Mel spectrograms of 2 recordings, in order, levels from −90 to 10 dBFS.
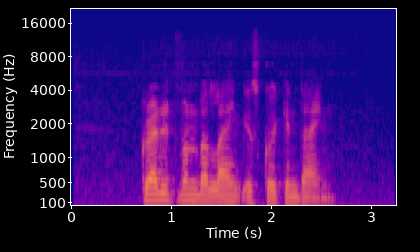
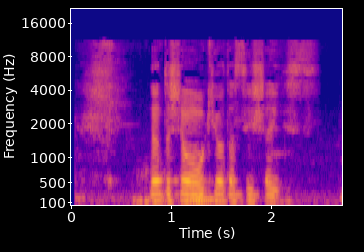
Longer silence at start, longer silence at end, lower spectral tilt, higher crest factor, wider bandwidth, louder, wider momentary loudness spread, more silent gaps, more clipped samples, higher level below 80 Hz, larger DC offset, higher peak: first, 0.7 s vs 0.05 s; first, 0.65 s vs 0.3 s; first, -7.5 dB/octave vs -5 dB/octave; about the same, 20 dB vs 18 dB; first, 13.5 kHz vs 11.5 kHz; second, -29 LUFS vs -16 LUFS; second, 8 LU vs 17 LU; neither; neither; second, -62 dBFS vs -50 dBFS; neither; second, -10 dBFS vs 0 dBFS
